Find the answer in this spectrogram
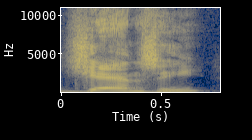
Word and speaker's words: Dzansi: the origin of your last name is d-z-a-n-s-i pronounced janzi where's the origin of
